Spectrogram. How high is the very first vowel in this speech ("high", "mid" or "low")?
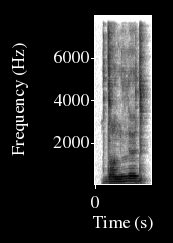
low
